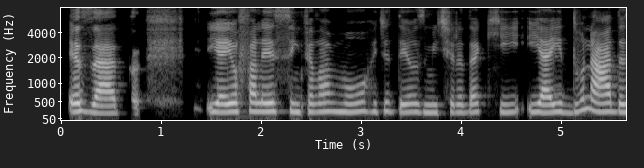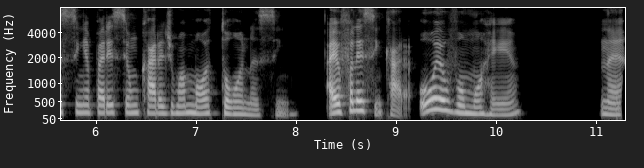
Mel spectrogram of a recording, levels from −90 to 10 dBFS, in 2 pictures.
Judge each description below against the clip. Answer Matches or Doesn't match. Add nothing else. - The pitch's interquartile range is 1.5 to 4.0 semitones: Matches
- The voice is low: Doesn't match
